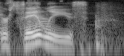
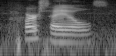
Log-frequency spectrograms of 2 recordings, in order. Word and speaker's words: Versailles: We have a city that is spelled the same as Versailles, like the Palace of Versailles. It is Versailles. Versailles. Sales. Versailles. According to the Red Mage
